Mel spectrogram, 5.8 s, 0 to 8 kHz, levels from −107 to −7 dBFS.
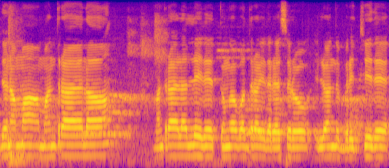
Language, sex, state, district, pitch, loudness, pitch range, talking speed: Kannada, male, Karnataka, Raichur, 140 Hz, -15 LUFS, 135-145 Hz, 105 wpm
